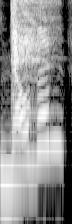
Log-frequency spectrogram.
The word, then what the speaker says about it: Melbourne: first hold on melbourne australia is pronounced melbourne melbourne wow i've learned something today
